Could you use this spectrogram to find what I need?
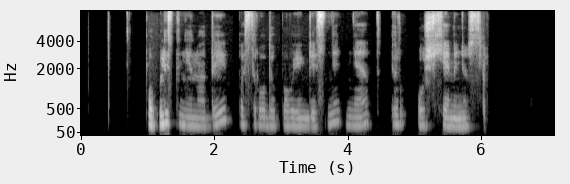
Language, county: Lithuanian, Vilnius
